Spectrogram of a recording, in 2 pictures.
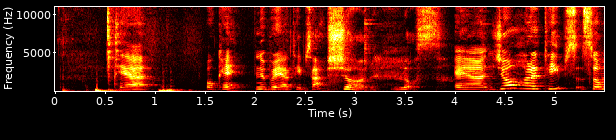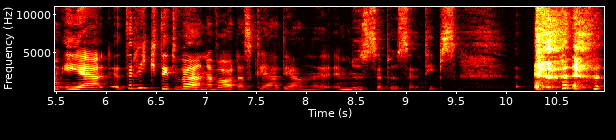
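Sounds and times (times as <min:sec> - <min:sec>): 
speech: 0:00.6 - 0:10.9
harsh raspy cough: 0:10.1 - 0:10.9.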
